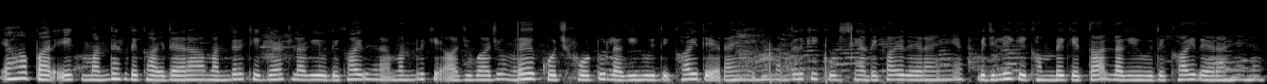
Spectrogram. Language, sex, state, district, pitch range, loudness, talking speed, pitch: Hindi, female, Rajasthan, Nagaur, 210-225 Hz, -17 LUFS, 225 wpm, 215 Hz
